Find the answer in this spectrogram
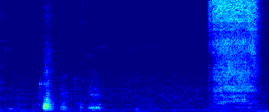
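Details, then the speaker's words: Aerosol numbing spray on a restless rabbit's ear before tattooing (thought to be a doe, turned out to be a buck): faint handling sounds, then a hissing spray burst of about half a second. "i bet it's a doe usually their does when they're crazy we're gonna put some numbing spray in"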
